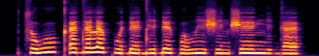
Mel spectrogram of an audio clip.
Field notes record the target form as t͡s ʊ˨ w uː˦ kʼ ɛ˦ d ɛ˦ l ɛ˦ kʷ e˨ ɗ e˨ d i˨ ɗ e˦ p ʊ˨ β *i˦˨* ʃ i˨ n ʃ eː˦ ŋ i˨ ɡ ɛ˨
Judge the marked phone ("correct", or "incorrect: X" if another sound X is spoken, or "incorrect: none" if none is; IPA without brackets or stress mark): correct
